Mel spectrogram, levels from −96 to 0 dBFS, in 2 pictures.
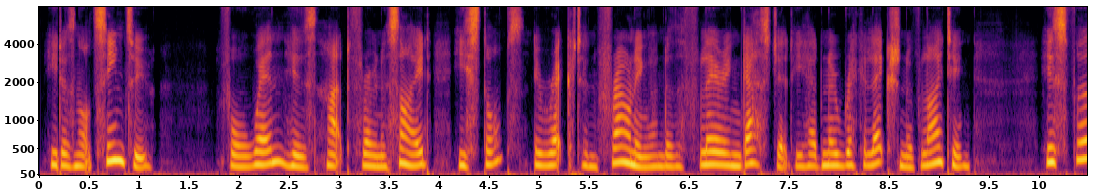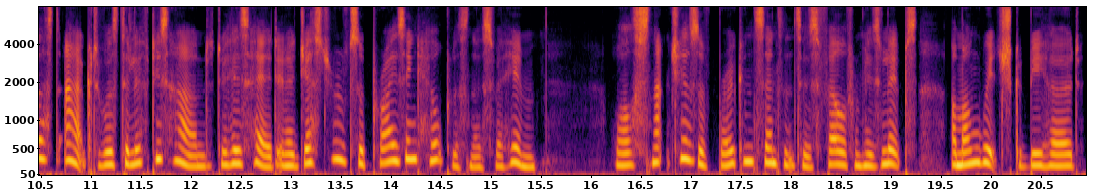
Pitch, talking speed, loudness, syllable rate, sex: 220 Hz, 170 wpm, -19 LUFS, 4.5 syllables/s, female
